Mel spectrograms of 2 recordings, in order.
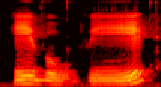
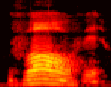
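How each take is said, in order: First: The stress is on the last syllable. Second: The stress is on the second-to-last syllable. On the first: It is a verb meaning to turn over. "Essa aqui é a última sílaba" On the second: It is a noun naming a handgun. "essa daqui é a penúltima"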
